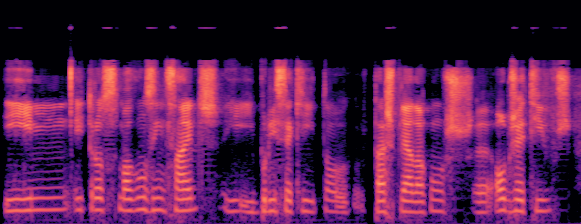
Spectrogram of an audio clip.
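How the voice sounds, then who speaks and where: European Portuguese man, middle-aged, gravelly, flat delivery, lots of hesitations, webinar presenter. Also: a little high, normal speed, no echo. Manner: hesitant, many filler sounds and restarts.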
